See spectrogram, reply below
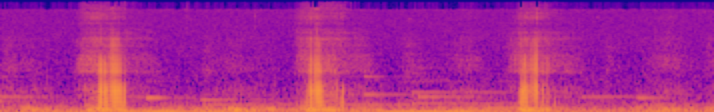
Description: Baby snoring funny video. Try not to laugh seeing this!!!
